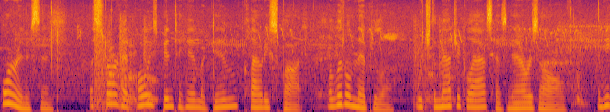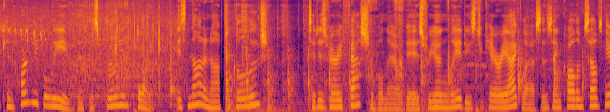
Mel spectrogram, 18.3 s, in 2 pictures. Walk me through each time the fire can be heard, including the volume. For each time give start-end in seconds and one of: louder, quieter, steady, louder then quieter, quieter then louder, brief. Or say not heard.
not heard.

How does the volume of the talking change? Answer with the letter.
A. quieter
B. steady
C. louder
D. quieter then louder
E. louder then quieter
B.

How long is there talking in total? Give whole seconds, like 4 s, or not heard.
18 s.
